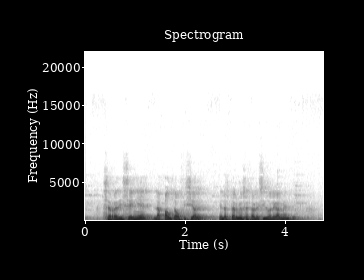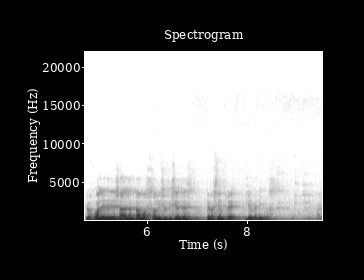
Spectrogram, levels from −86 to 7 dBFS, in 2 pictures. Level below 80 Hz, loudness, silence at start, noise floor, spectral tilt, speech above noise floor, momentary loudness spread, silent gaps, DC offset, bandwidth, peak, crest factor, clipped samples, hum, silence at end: -52 dBFS; -14 LUFS; 0.35 s; -43 dBFS; -12.5 dB/octave; 30 dB; 8 LU; none; under 0.1%; 4.2 kHz; -2 dBFS; 12 dB; under 0.1%; none; 0 s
